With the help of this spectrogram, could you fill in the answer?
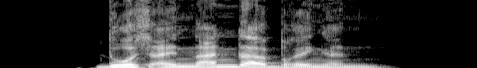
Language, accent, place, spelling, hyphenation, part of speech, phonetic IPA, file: German, Germany, Berlin, durcheinanderbringen, durch‧ein‧an‧der‧brin‧gen, verb, [dʊʁçʔaɪ̯ˈnandɐˌbʁɪŋən], De-durcheinanderbringen.ogg
- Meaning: 1. to jumble 2. to bewilder, to confuse, to befuddle 3. to confound, to confuse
